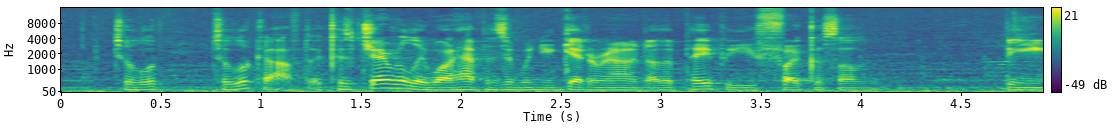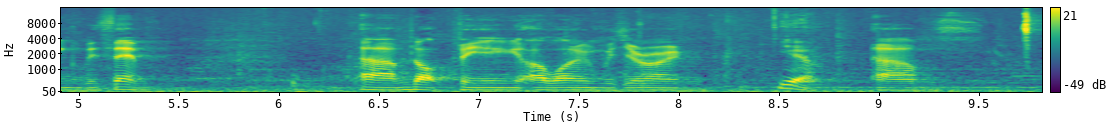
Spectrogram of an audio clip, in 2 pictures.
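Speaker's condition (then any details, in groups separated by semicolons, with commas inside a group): Cleft lip and palate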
